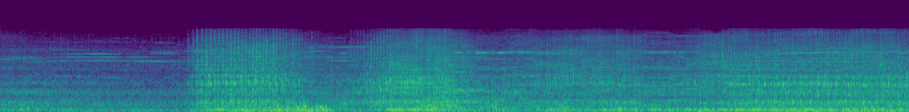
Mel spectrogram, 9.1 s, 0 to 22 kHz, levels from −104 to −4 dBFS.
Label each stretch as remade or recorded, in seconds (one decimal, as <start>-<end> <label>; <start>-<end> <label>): 0.0-0.5 remade; 0.5-3.9 recorded; 3.9-7.5 remade; 7.5-9.1 recorded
